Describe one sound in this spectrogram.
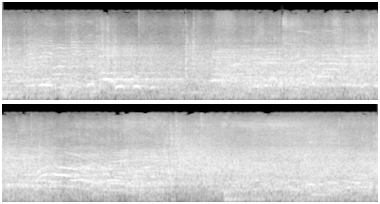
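Young children shout in a large echoing rink.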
